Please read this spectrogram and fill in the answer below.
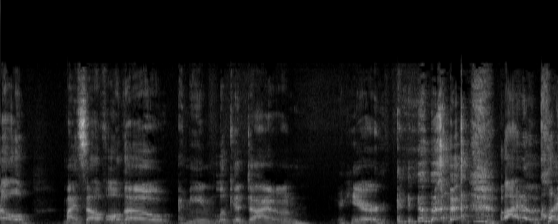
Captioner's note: laughs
